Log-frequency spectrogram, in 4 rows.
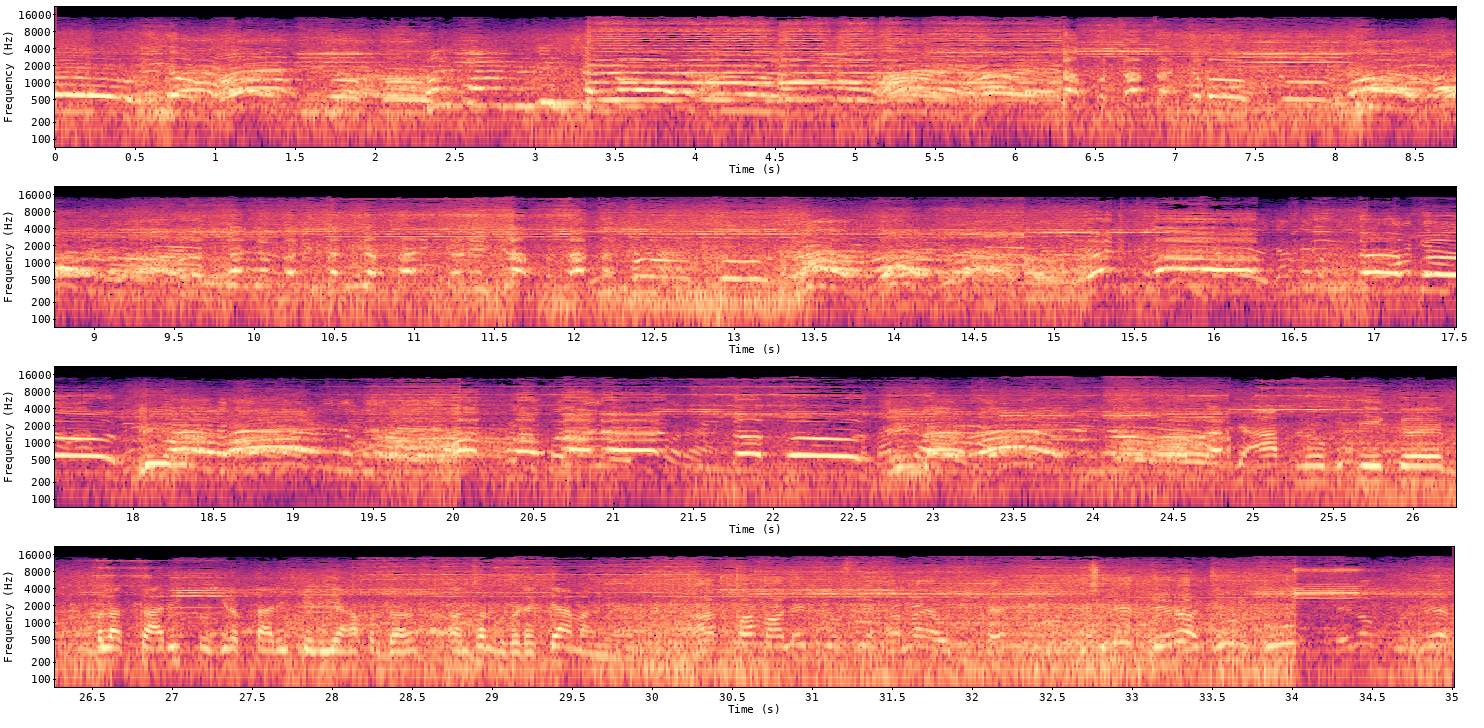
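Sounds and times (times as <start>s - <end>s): protesters shouting slogans: 0.0s - 25.0s.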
